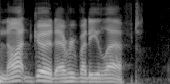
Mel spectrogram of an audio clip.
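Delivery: ordinary delivery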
